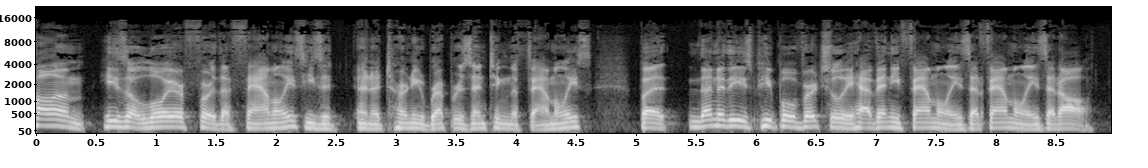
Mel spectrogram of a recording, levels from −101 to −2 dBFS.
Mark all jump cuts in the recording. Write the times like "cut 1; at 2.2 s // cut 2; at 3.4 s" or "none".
cut 1; at 5.4 s // cut 2; at 7.9 s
